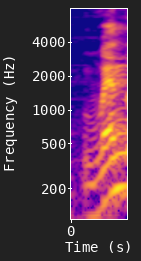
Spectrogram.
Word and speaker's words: when: फिर उसके बाद है व्हेन आता है जी बच्चों, WHEN, व्हेन। तो इसमें देखेंगे आप कि एच हम प्रोनाउंस नहीं करते।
